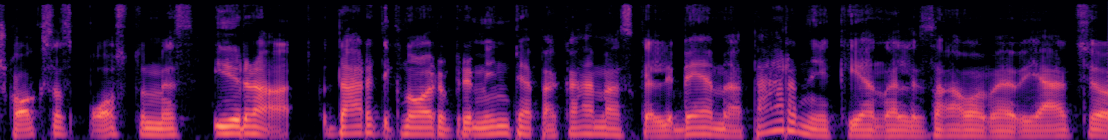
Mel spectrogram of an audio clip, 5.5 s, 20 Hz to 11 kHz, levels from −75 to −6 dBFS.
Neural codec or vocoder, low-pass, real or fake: vocoder, 22.05 kHz, 80 mel bands, Vocos; 9.9 kHz; fake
